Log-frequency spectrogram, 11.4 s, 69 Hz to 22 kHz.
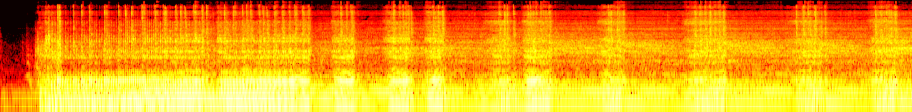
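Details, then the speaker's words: Arctic Cat Jag 3000 snowmobile barn find, cold start after sitting: engine catches, revs cleanly in uneven throttle blips, then sputters and dies as it runs out of fuel; otherwise healthy, a good runner. Carburetor condition unknown. "Here, run the throttle. There we go. Sounds healthy. Now it's running out of gas. Yeah, look at that. Sounds good. So we got a good runner here."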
